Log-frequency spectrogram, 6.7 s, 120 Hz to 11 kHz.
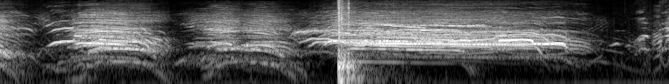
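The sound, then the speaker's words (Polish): A group of schoolchildren at a science demonstration shout two loud counts in unison in Polish, then a sharp bang cracks out as an acetylene and air mixture explodes, and they break into sustained, excited cheering and whooping that fades after a few seconds. “Liczymy! 3!”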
